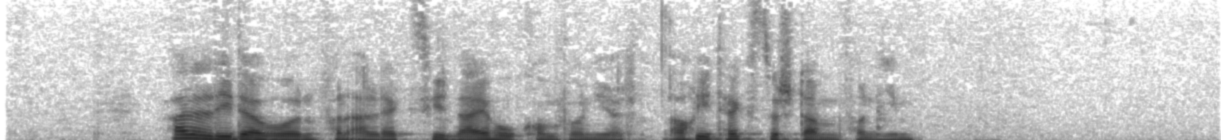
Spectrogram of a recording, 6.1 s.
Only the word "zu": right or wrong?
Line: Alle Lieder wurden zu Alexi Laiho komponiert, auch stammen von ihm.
wrong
